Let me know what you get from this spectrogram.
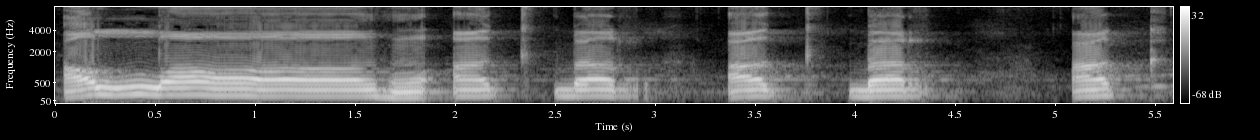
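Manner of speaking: slowly chanted Allahu akbar, long vowels; adhan call. Retold or imitated. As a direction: call it out like a muezzin. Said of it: "دیکھیں آخر میں تھوڑی سی آواز".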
